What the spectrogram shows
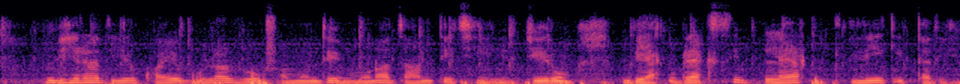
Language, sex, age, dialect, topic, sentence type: Bengali, female, 18-24, Western, agriculture, statement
